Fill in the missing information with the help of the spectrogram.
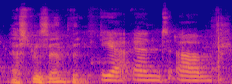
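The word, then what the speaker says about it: astaxanthin: renew how do you say it access exanthin astrazenson that's not right either yeah right astrazanthin yeah and um it's the only supplement or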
